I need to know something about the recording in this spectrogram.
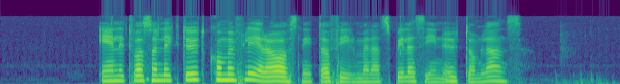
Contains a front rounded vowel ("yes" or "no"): no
